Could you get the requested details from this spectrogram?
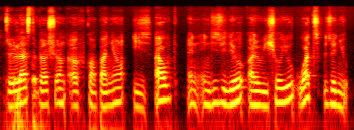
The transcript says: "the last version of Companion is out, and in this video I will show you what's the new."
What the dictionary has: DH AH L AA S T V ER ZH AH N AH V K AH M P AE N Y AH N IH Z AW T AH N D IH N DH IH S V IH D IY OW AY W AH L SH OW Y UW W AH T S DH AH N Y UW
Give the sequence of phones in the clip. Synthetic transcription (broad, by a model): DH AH L AA S T V ER SH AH N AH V K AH P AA N Y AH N IH Z AW T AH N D IH N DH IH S V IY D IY OW AY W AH SH OW Y UW W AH T S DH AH N Y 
